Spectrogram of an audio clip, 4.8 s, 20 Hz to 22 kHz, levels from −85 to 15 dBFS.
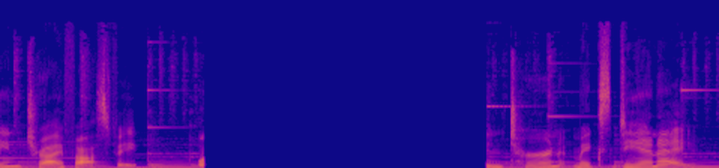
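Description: At 1.35 s the sound cuts off abruptly into complete silence, with no room tone, and resumes mid-flow at 3.24 s, so 1.89 s of material is gone. This audio dropout to silence likely comes from the input failing while the recorder kept writing silence.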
